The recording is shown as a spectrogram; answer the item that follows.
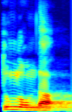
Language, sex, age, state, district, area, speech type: Manipuri, male, 45-60, Manipur, Kakching, rural, read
